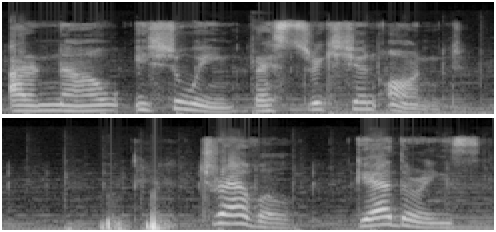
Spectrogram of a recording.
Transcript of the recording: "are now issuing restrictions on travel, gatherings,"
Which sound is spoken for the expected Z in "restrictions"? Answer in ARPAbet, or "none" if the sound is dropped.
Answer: none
